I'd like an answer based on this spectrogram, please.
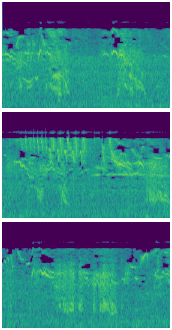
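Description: Birds chirping and calling, with many short sliding notes and a few quick trills, repeated throughout.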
